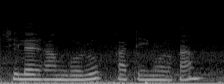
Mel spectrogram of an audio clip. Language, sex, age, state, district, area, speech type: Assamese, female, 30-45, Assam, Nalbari, rural, spontaneous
